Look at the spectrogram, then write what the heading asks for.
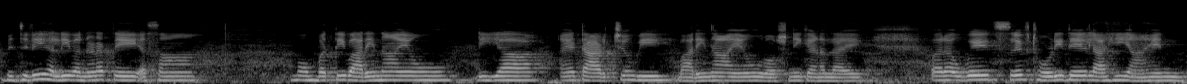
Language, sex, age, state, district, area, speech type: Sindhi, female, 30-45, Madhya Pradesh, Katni, urban, spontaneous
